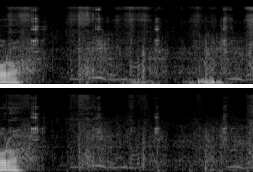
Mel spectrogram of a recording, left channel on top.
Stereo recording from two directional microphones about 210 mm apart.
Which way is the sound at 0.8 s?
55° left (ahead or behind).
